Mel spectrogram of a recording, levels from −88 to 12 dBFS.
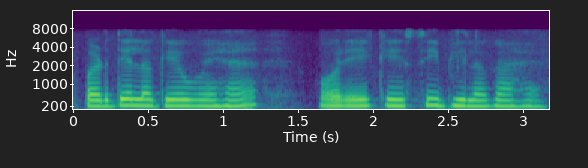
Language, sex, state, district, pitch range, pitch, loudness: Hindi, female, Haryana, Jhajjar, 210-225 Hz, 220 Hz, -13 LUFS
